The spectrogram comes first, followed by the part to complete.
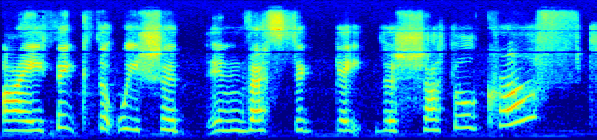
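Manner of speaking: very slow, confident delivery with rising upspeak ending. Voicing Mark proposing a plan to the crew: utmost confidence, ending as a question. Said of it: "the most confidence you've ever heard until it ends in a question".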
